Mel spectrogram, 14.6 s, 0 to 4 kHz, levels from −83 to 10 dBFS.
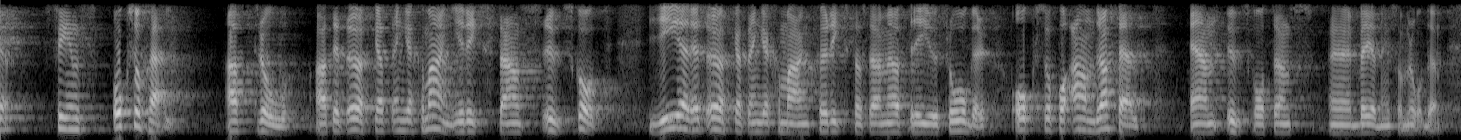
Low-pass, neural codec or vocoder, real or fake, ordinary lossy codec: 3.6 kHz; none; real; none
